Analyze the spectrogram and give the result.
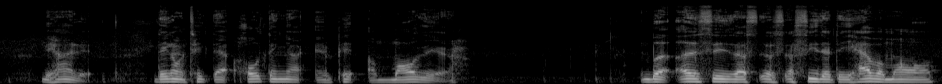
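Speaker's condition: Stutter; frequent stutter, described as a disability; stutters a lot, no stuttering while role-playing; repeated sounds

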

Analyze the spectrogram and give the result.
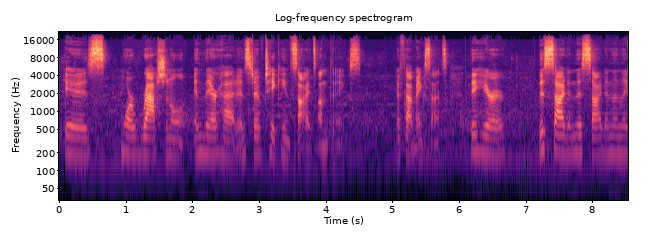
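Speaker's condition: No condition

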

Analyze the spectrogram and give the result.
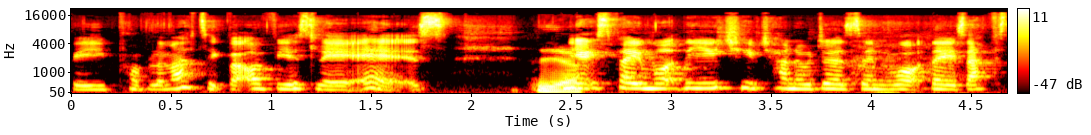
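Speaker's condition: No condition

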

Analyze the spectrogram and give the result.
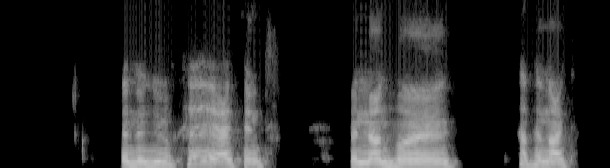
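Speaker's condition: Muscular dystrophy; spontaneous mutation, not inherited, present from birth, power wheelchair user, hard of hearing, needs captions; mild speech impairment

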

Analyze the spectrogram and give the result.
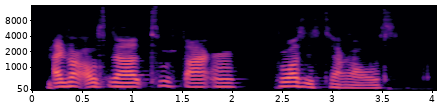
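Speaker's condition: Spinal muscular atrophy; physical disability

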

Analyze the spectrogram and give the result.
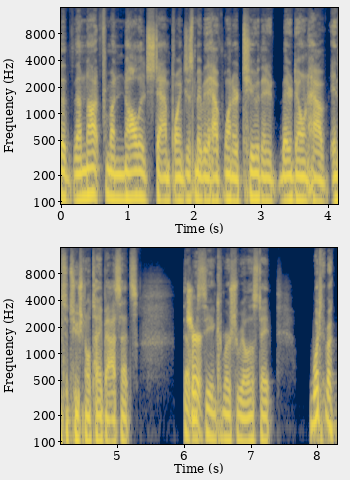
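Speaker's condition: No condition

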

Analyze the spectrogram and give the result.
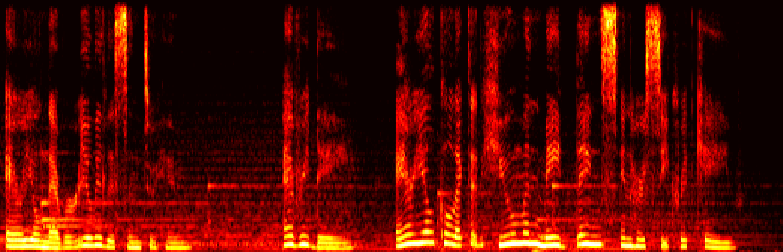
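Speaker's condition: No condition

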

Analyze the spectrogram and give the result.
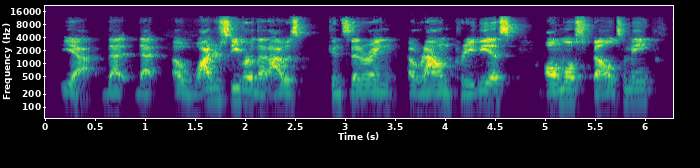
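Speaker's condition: No condition

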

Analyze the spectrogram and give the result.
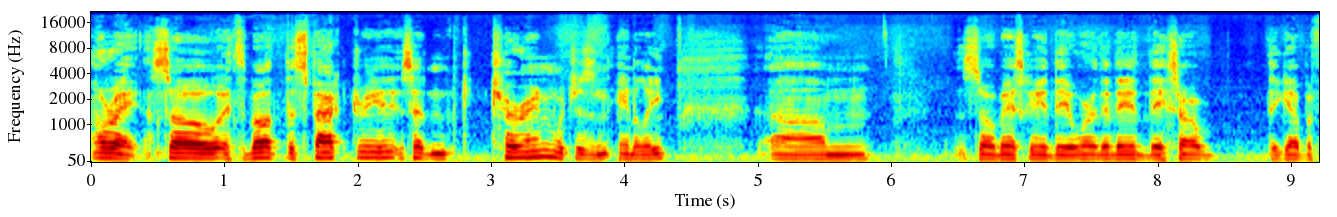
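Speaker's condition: No condition

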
